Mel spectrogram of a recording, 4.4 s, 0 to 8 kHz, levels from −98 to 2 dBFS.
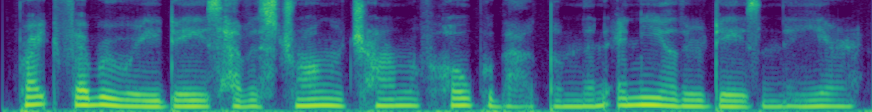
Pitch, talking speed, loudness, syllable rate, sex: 170 Hz, 250 wpm, -18 LUFS, 5.8 syllables/s, female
